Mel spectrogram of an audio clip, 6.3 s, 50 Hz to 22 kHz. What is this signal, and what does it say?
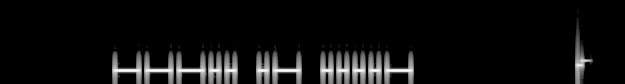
Morse code, heard as a keyed tone, about 15 wpm, 700 Hz. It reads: 8A4
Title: Common Cut Numbers - 3-Digit 15wpm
